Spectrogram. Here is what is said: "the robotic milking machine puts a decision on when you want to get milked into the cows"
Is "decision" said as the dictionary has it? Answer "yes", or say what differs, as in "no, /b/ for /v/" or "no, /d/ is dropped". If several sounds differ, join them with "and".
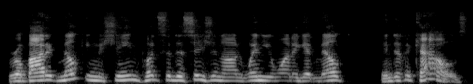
yes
